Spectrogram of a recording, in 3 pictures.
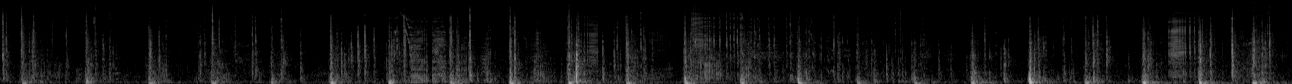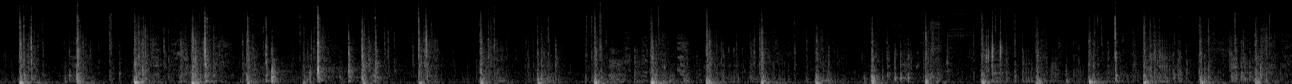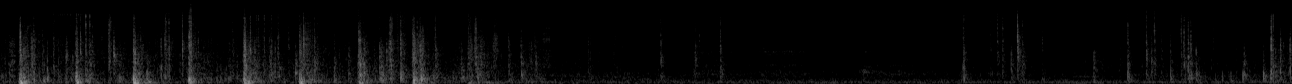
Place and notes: Nördliche Innenstadt, Potsdam, Germany - 2016-08-31 Alter Markt Potsdam FH Altbau Bibliothek Boden 07.15Uhr
As Peter mentions below: Creaky floor of the disused library/sports hall in the building of the University of Applied Sciences (also hosting a gallery, and the ZeM for a while), formerly the "Institut für Lehrerbildung" (GDR). I was walking over the wooden floor without shoes. Today, in April 2019, the whole building is already demolished in order to redesign Potsdam's new 'historical' inner city.
[Beyerdynamic MCE 82, Sony PCM-D100]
